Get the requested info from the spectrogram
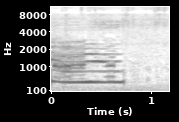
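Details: Brief steady husky howl held on one even pitch for under a second, then cut off, leaving faint background outdoor noise.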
